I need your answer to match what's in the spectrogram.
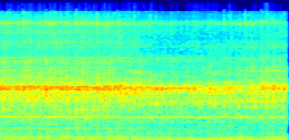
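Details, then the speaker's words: Toyota Avanza idling: steady rough rasping over the idle from outside the engine at the fan belt area, oil level fine; worn belt tensioner bearing. "oke ini suaranya kasar mudah-mudahan suara kasar ini ada di bagian luar ya panbelnya suaranya kasar"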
